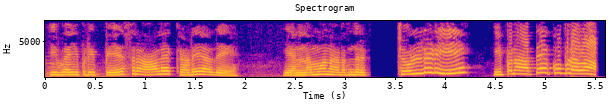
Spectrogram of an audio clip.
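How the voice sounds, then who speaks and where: A woman's voice: very high-pitched, animated, normal speed, fairly bright tone, no echo, studio quality, faint music behind. A woman voicing a caring but stern young woman in a cartoon, who coaxes and scolds. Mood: demanding. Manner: coaxing, then demanding and scolding. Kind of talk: cartoon voice acting.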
